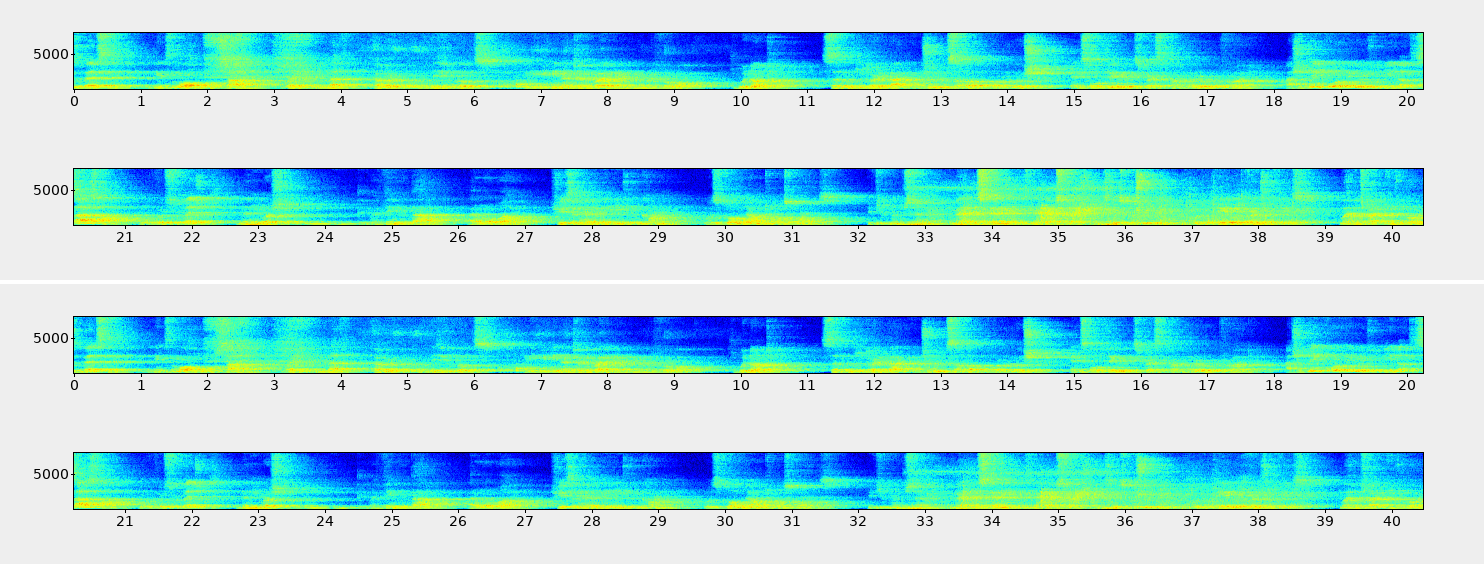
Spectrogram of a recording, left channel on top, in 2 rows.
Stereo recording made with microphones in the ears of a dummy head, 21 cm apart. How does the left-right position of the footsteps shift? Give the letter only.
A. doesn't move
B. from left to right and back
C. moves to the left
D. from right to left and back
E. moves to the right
C.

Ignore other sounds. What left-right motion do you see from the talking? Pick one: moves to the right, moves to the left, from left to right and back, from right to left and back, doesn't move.
moves to the left.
